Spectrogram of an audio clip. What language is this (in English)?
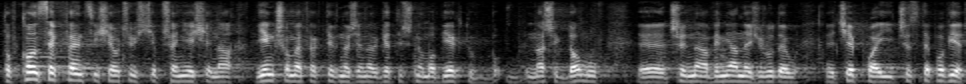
Polish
